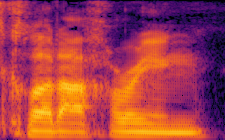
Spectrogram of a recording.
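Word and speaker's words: Claddagh: If someone's wearing a Collada ring, is it Collada or Collada? One moment. Collada. I think it's Celtic. Oh, whoa. It's Collada ring. It's... Guess how this is spelled. Because I'll tell you. It's C-L-A-D-D-A-G-H. Collada. Collada ring. Yeah, it's an Irish, it's a Celtic ring. But yeah, a few of my friends have them.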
